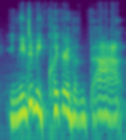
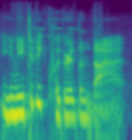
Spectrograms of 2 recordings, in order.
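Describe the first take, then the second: First: It is said in a plain reading voice. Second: It is said in a put-on bro voice.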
